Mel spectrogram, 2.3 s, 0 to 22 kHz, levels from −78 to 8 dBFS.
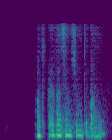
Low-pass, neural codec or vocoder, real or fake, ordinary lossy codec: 10.8 kHz; codec, 44.1 kHz, 0.9 kbps, DAC; fake; AAC, 32 kbps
